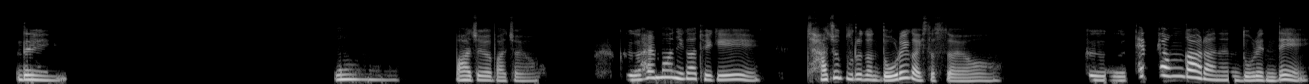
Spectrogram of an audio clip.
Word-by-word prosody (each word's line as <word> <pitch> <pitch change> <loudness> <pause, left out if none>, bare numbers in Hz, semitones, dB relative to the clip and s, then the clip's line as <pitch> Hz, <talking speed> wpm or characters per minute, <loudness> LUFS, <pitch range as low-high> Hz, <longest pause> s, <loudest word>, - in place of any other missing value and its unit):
네. 215 -1 +1 2.7
어. 220 - 0 1.1
맞아요, 200 -1 0
맞아요. 170 -1 -7 0.8
그 210 0 -1
할머니가 305 -1 +3
되게 210 -2 0 0.5
자주 230 +8 +1
부르던 235 -7 -2
노래가 215 +8 +4
있었어요. 165 0 -6 0.8
그 200 -2 0 0.3
태평가라는 345 - +2
노랜데 190 +2 0
210 Hz, 165 characters per minute, -20 LUFS, 185-255 Hz, 2.7 s, 노래가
